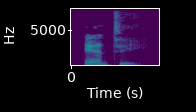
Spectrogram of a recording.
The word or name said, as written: anti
